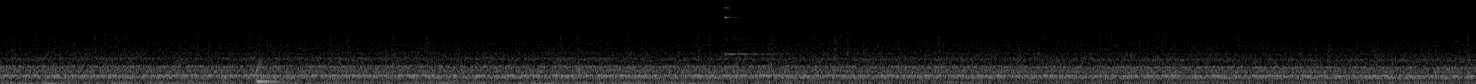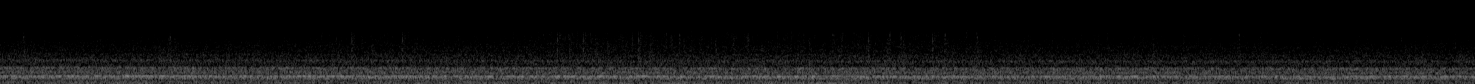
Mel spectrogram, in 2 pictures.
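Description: An indoor bike trainer whirs steadily as a man pedals hard.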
